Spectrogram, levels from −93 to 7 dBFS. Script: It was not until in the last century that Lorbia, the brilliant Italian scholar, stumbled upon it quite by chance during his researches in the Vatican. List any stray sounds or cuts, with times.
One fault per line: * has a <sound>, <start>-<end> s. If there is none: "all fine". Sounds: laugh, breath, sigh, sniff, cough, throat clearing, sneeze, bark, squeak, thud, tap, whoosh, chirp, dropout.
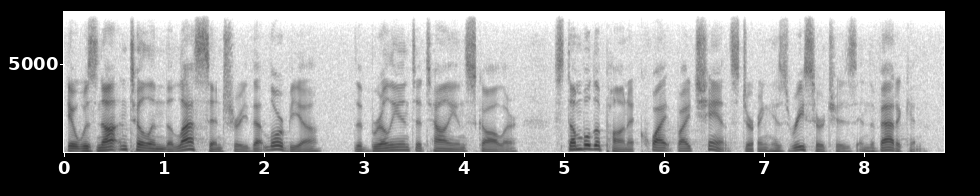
* has a dropout, 6.9-6.9 s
